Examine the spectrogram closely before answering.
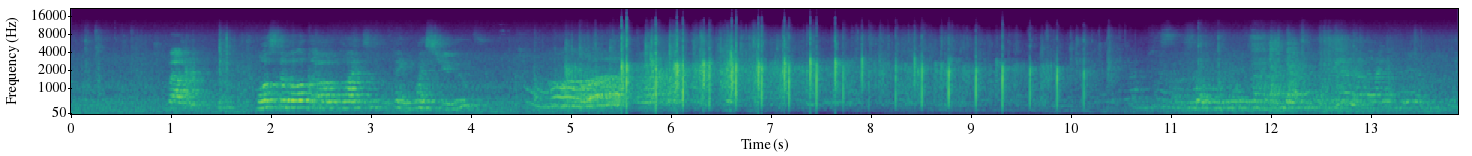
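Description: A woman speaks into a microphone, heard through loudspeakers in an echoing hall.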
